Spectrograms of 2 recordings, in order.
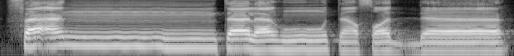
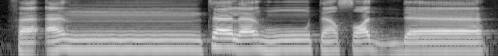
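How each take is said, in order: Both takes have the same delivery.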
